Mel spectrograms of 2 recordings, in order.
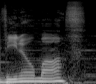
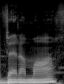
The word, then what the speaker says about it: Venomoth: He says Venonat and Venomoth. Obviously, it's supposed to be Venonat and Venomoth. It's based off the word venom.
